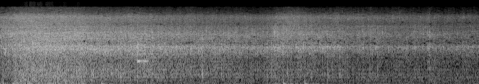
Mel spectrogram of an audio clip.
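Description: Prawns go into hot oil tempered with bay leaf and radhuni, producing a loud, steady close sizzle that fades slightly over a few seconds.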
